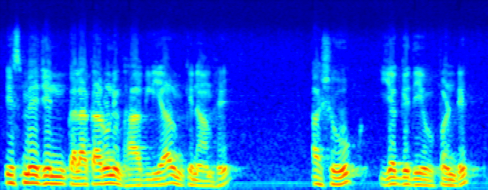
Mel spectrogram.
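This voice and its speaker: A man's voice: mid-range voice, normal speed, dark tone. A man reading a formal, scripted announcement as a radio announcer. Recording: muffled old radio recording.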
